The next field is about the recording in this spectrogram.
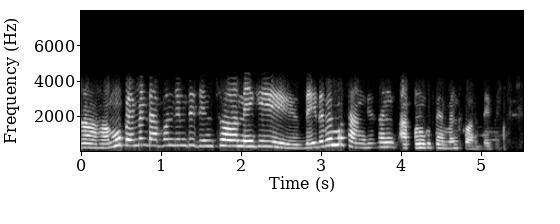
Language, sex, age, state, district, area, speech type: Odia, female, 45-60, Odisha, Sundergarh, rural, conversation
